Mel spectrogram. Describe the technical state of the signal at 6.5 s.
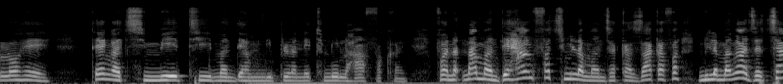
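At 6.5 s the speech has a bright but synthetic-sounding top end: s sounds come out gritty and metallic, and nothing is present above about 14.9 kHz. The damage is plainly audible and runs through the whole clip. The likely cause is HE-AAC compression at a low rate, fitting roughly 24 kbps, where only the lower spectrum is truly coded and the treble is rebuilt by copying lower bands upward, so its harmonics no longer line up with the real ones.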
